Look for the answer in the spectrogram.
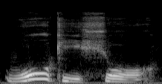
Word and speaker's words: Waukesha: The Wisconsin city that I referred to in a recent radio derb is pronounced by locals as Waukesha, as opposed to my attempt, which was something like Waukesha.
